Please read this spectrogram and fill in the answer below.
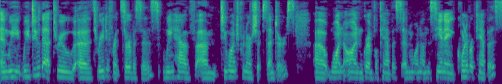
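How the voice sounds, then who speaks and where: A woman speaks with a very deep, low pitch and ordinary pitch variation. Her moderate pace leaves hardly any pauses. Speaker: small business support program host. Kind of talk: webinar presentation. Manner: halting, repeats words.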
